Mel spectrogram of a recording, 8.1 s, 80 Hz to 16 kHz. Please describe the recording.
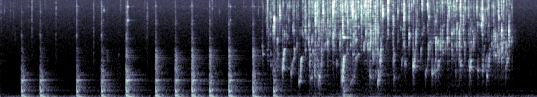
Sound effects > Objects / House appliances
industrial sink water foley-005
bonk, clunk, drill, fieldrecording, foley, foundobject, fx, glass, hit, industrial, mechanical, metal, natural, object, oneshot, perc, percussion, sfx, stab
